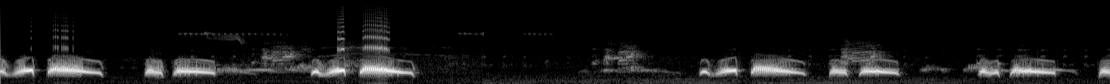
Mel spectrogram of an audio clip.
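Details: Spotted dove giving standard-pattern cooing used to stimulate decoy birds: low, mellow hooted coos in short groups of two or three, separated by silent gaps of a few seconds, with faint higher rasping notes between phrases.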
